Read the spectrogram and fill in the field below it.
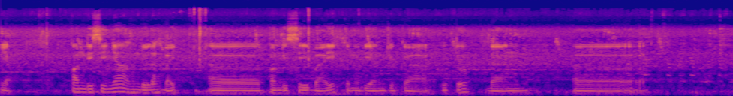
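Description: A man speaks calmly into a microphone outdoors.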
